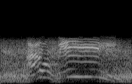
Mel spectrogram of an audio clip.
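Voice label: German attack position mood low, speech; War Thunder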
